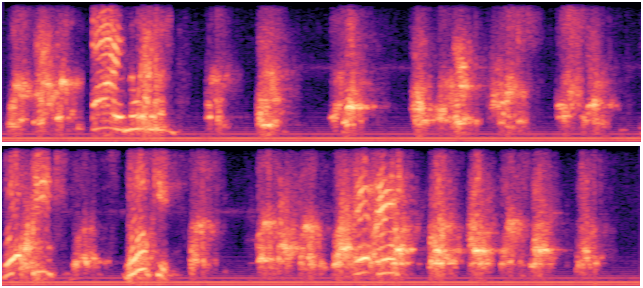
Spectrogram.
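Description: A dog barks loudly and repeatedly at a gate, in quick bursts of sharp barks and yips with a few whiny notes, continuing for several seconds over a low steady hum.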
